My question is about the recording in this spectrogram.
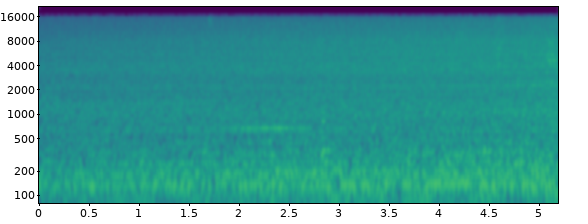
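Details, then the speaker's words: Goodman furnace with Cool Cloud HAC, blower run at 100% from the app: steady airy whoosh slowly ramping up with no rattles, scraping or knocking; blower runs normally. "and now that man's gonna come on eventually so it's ramping up right now it almost you could hear it but those fans running"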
